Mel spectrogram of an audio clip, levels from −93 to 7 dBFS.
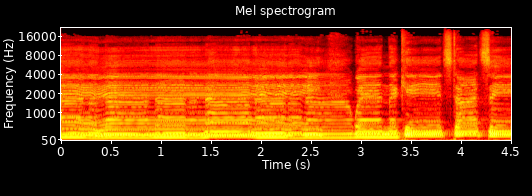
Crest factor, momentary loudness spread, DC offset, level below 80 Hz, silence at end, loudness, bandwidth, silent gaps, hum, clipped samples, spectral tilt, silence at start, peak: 14 dB; 2 LU; under 0.1%; -46 dBFS; 0 s; -15 LUFS; over 20 kHz; none; none; under 0.1%; -5 dB/octave; 0 s; 0 dBFS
